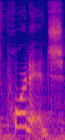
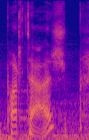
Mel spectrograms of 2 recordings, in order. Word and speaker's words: Portage: Dave shared the mispronounced word he can't stand is portage, a French word which is anglicized. It should be partage.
